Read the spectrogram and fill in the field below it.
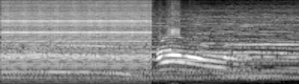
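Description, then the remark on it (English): A loud, harsh wrong-answer buzzer in a sports trivia quiz blares in one steady, rasping burst for about a second after the answer "Red Sox" to a question on the Portland Sea Dogs' MLB affiliate. It then cuts off as a voice reacts over a quieter background. “Wow, that's really aggressive. Yeah, I didn't like make that. That, by the way. I'm sorry about the booze.”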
